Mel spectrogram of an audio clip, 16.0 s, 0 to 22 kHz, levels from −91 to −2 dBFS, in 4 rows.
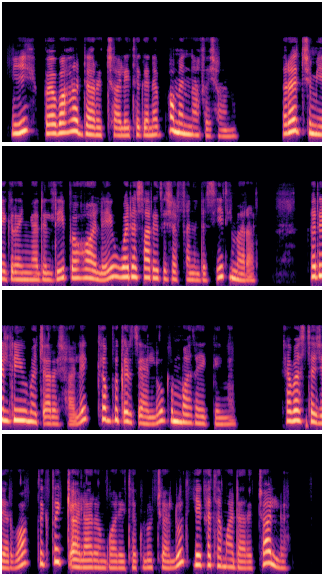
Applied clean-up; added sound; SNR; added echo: none; none; none; none.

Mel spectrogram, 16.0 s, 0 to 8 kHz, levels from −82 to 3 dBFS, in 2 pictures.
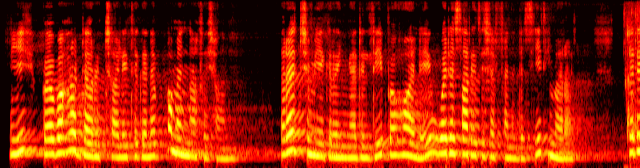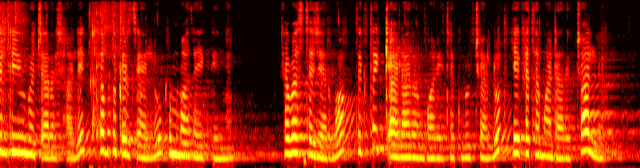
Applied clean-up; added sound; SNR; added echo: none; Sink (filling or washing) / Water / Splash, splatter; 15 dB; reverberation time 0.9 s.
